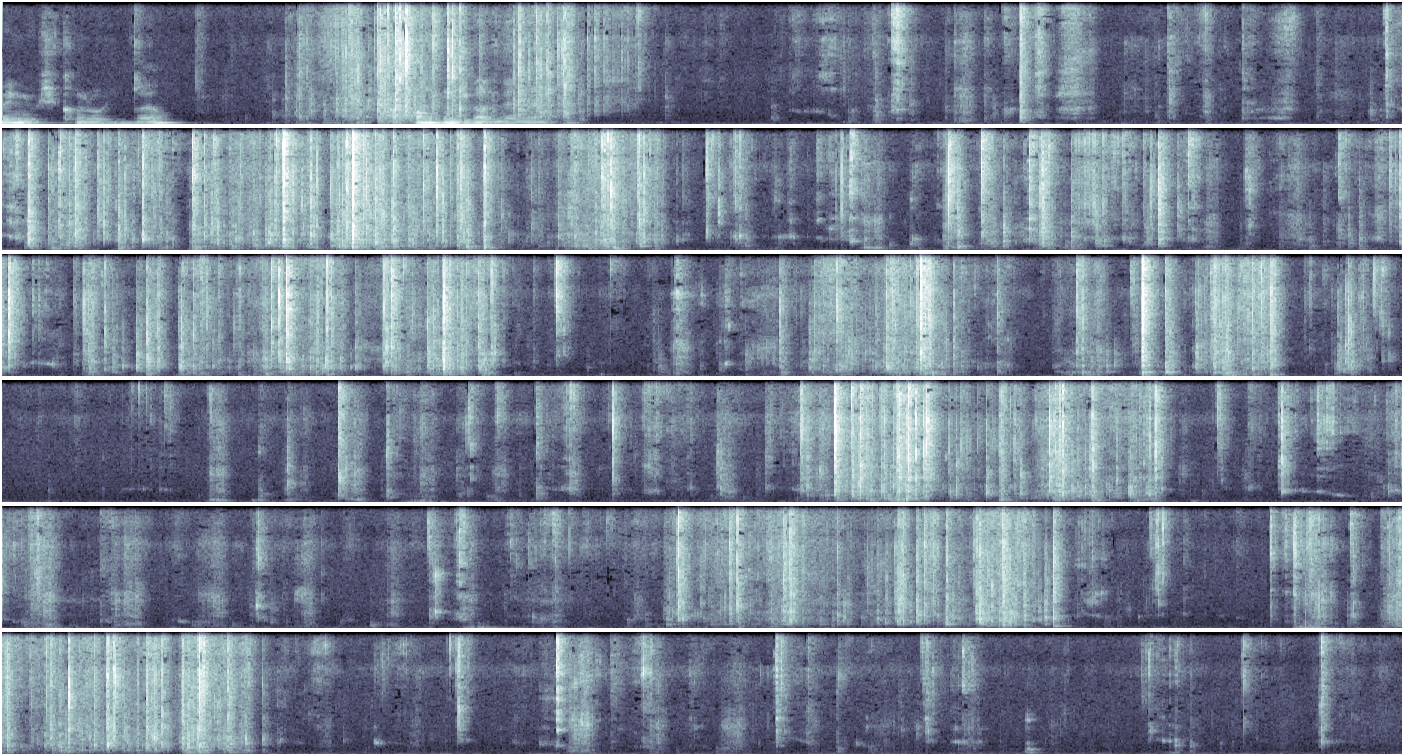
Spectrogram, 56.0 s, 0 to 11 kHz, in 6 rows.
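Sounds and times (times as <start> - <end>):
foil snack bag crinkling: 1.8 - 4.4, 9.2 - 22.2, 23.1 - 28.0, 32.1 - 36.6, 41.7 - 44.7, 45.8 - 48.6
person crunching chips: 1.9 - 4.4, 5.2 - 8.4, 9.1 - 28.0, 28.8 - 45.2, 45.8 - 53.2.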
